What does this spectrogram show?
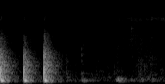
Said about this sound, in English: thoughts are interrupted by another knock on the door.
